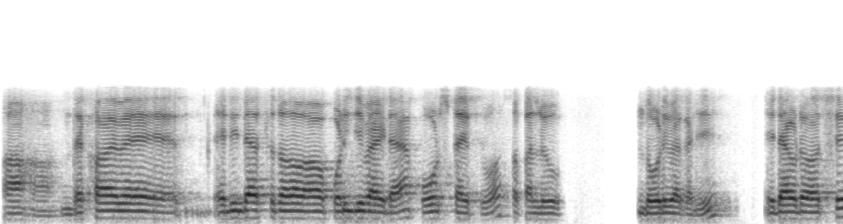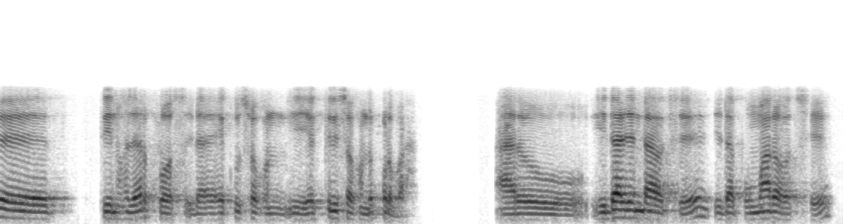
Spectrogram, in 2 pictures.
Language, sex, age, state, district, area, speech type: Odia, male, 30-45, Odisha, Kalahandi, rural, conversation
